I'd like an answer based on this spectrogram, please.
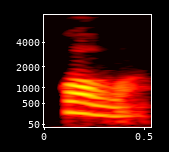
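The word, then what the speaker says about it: कौवा: যেমন হচ্ছে কয় ঔকার বয়াকার, এটাকে আমরা কি বলবো উচ্চারণটা হবে কওয়া, কি এই উচ্চারণটা হবে কওয়া, কয় ঔকার বয়াকার উচ্চারণটা হবে কওয়া।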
